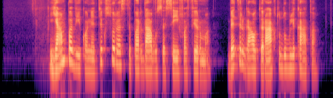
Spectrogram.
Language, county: Lithuanian, Telšiai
